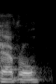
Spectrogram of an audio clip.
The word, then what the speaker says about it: Haverhill: village and have it's it's Haverhill but it's pronounced Avril is attacked in New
